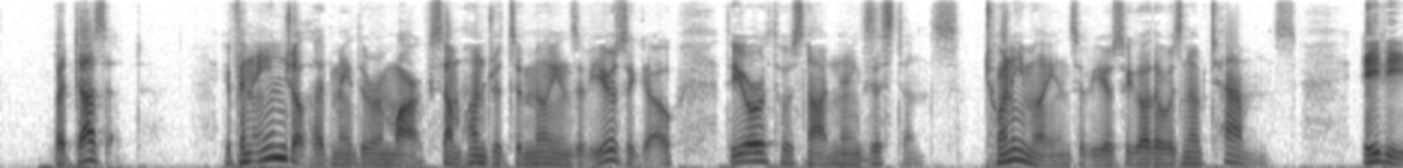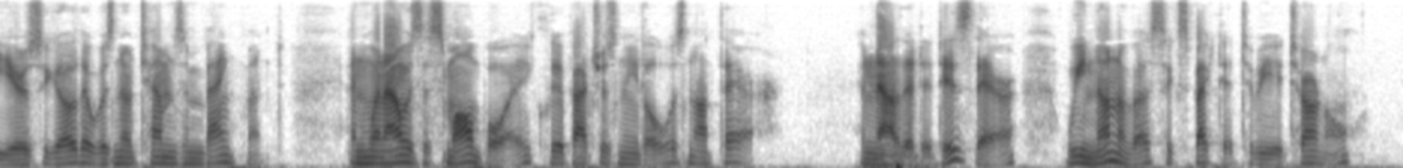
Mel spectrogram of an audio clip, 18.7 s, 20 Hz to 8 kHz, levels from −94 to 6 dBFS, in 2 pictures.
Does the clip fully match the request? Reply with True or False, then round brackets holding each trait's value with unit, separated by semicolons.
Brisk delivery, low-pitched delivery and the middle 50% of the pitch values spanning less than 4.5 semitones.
True (215 wpm; 105 Hz; 3.6 semitones)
